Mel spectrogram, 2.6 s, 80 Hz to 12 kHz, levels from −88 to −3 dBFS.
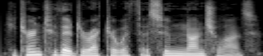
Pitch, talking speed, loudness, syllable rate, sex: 125 Hz, 180 wpm, -18 LUFS, 6.4 syllables/s, male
